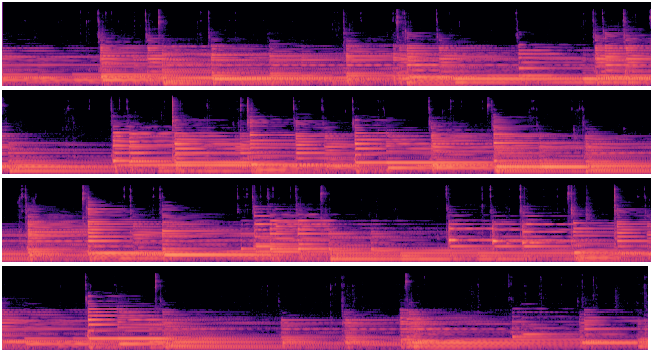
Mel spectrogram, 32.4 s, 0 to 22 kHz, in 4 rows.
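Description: Digital piano played with both hands through a 1–6–2–5 (I–vi–ii–V) chord progression: struck chords that ring out, the bass note changing about every two seconds, with higher notes on top.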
